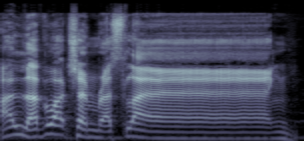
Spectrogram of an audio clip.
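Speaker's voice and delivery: slow mock female drawl; held sentence endings. Shown as a demonstration. Streamer demonstrating his female voice, slow drawn-out ending. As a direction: drag out the last syllable as long as possible. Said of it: "hold on to the end of the sentence".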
